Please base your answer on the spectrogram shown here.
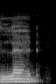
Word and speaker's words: lead: are lead and Lead when it is pronounced as Leed it is referring to a certain type of metal and then the same spelling are pronounced as lead which means taking in charge of the group but in order to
